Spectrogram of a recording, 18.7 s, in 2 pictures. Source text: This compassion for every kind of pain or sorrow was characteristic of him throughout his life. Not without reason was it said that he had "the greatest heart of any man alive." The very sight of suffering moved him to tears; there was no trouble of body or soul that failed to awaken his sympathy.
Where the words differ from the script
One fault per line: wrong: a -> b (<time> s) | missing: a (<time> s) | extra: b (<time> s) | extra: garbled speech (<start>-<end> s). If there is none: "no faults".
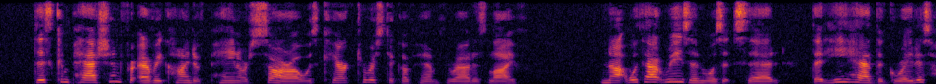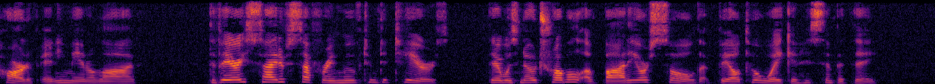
no faults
